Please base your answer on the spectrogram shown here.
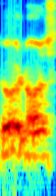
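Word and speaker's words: δοῦλος: Se escribe doulos, pero en griego eso suena, la combinación O es du, es U. Así que se lee doulos, esclavo y siervo.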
